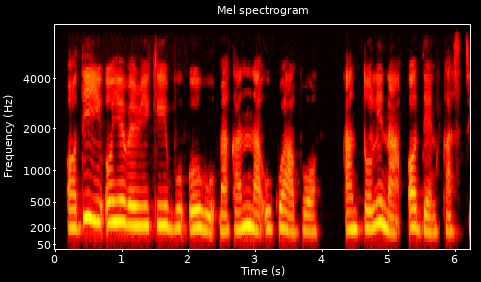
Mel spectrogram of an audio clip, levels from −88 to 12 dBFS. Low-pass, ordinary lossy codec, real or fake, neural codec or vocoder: 7.2 kHz; none; real; none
